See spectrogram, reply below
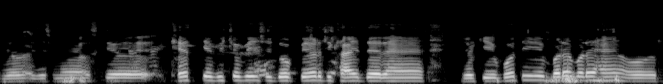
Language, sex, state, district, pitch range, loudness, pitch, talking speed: Hindi, male, Chhattisgarh, Raigarh, 155-185 Hz, -17 LUFS, 170 Hz, 190 wpm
